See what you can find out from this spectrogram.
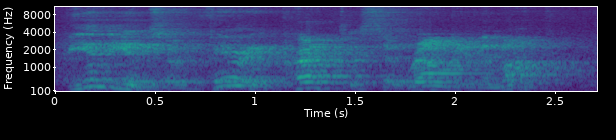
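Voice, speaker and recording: A man's voice: a little high, very animated, moderate pace, fairly bright tone. A man playing a confident, plainspoken colonial fishing captain in a staged reading. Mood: assured. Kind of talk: staged historical drama reading. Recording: echoey hall from far off, noisy.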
